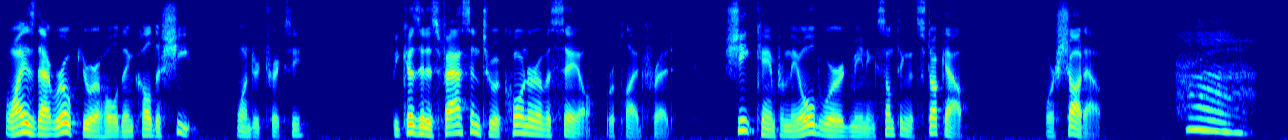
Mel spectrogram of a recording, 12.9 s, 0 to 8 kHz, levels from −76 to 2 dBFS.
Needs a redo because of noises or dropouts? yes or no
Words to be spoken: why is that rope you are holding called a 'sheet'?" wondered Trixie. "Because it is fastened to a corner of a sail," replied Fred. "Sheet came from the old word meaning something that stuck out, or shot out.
yes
